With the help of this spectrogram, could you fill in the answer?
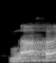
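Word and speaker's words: NASA: এটা হবে এব্রিভিয়েশন এবার দেখো দ্বিতীয় নাম্বার রয়েছে নাসা খেয়াল করো উচ্চারণটা খেয়াল করো নাসা এটাও কিন্তু একটা সংক্ষিপ্ত রূপ তবে নাসাকে কি আমরা এন এস এভাবে কিন্তু পড়িনি আমরা এটাকে নাসা একটা ওয়ার্ড আকারে পড়ছি একটা শব্দ আকারে এটাকে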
